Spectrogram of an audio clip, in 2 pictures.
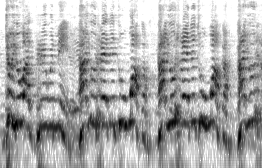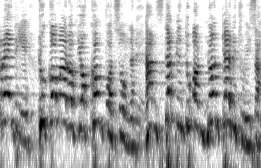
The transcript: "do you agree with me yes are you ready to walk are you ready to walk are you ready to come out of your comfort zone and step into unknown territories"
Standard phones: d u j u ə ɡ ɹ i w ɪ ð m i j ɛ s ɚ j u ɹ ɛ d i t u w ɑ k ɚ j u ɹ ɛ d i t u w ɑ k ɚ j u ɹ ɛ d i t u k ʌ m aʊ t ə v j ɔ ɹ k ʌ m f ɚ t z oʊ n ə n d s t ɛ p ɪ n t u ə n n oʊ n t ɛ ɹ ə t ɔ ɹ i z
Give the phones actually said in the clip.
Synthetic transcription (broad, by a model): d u j u ə ɡ ɹ i w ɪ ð m i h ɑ j u ɹ ɛ d i t u w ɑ k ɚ j u ɹ ɛ d i t u w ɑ k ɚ j u ɹ ɛ d i t u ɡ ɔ aʊ t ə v j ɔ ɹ k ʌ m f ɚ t s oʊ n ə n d s t ɛ p ɪ n t u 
